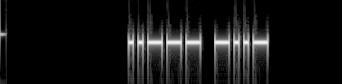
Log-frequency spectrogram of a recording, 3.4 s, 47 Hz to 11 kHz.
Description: Morse code, heard as a keyed tone, about 25 wpm, 700 Hz. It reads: 2X
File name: Two Letter-Number Combinations - 25wpm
